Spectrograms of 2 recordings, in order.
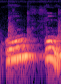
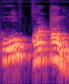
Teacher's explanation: देखो, ओठ व्रत की भांति गोल होना चाहिए, बोलते चलना है आप लोगों को, आप यहां से समझ में आ जाएगा। ऊ देखो हमारा ओठ व्रत की भांति गोल हो रहा है, और ओ और आओ इसमें भी हमारा जो मुख है, जो ओठ है, क्या हो जाएगा, इसके भांति कैसा हो जाएगा, गोल हो जाएगा। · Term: व्रतमुखी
